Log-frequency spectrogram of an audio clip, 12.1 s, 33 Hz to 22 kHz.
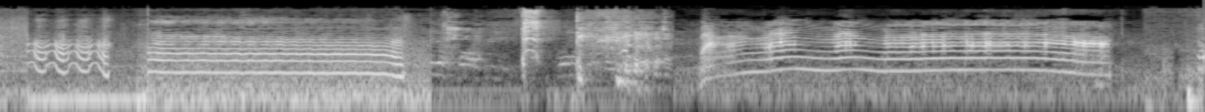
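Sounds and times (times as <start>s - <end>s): cat yowling: 0.3s - 4.1s, 7.0s - 11.2s.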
